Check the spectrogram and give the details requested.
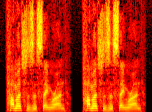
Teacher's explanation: we have strong, weak, strong, weak, strong, weak. So it's possible to cancel the D, TH, and TH.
